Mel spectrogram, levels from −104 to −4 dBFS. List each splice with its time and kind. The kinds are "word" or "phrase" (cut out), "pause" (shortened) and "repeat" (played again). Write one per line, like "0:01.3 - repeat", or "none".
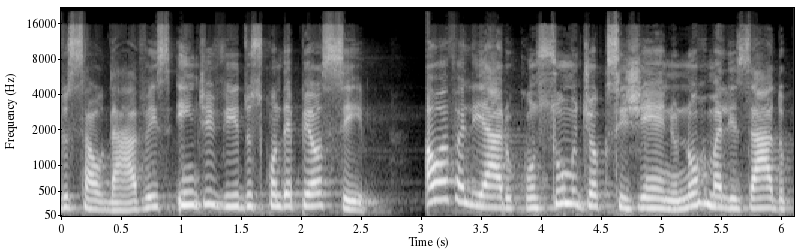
none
